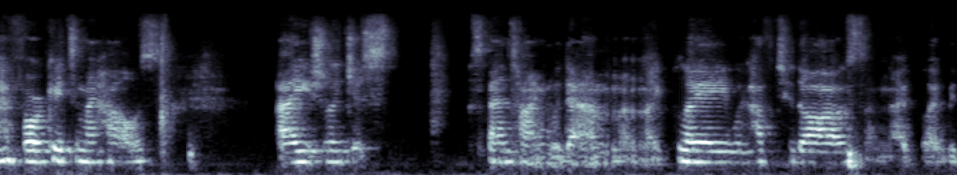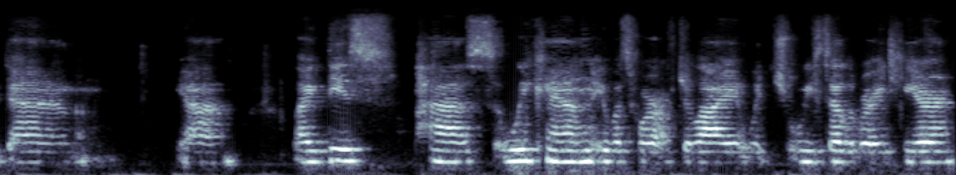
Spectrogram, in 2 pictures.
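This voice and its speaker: The loudness rises and falls sharply while the speech moves at a fairly slow pace in a flat, monotone intonation. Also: woman, medium pitch for a woman. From Mexico (Tabasco, Villahermosa). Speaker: language student. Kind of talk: oral exam conversation. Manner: halting.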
